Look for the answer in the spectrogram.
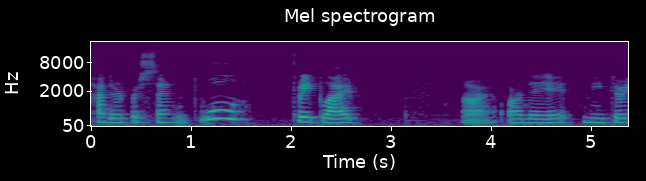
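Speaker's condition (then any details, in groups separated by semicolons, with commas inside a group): No condition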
